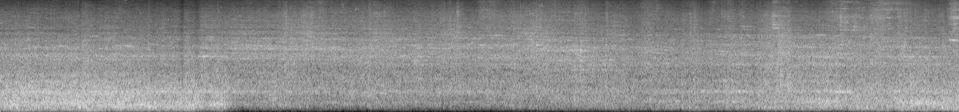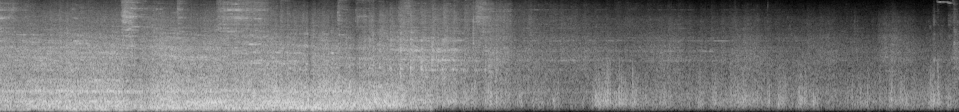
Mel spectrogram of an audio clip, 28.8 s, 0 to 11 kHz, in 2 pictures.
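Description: Intermodal freight cars carrying highway trailers and double-stacked containers rolling past, wheels clacking and rumbling steadily. About 21 seconds in the sound drops away as the end of the train passes and recedes into the distance.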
